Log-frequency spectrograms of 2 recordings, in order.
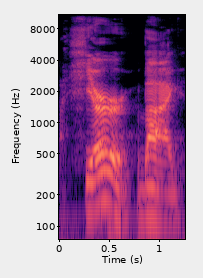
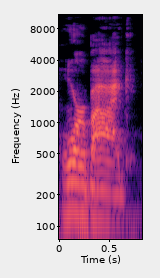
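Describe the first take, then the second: First: The first word has a Northern Irish vowel. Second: The first word has a standard vowel.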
